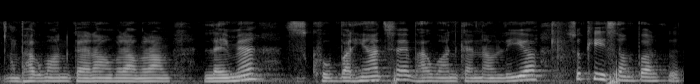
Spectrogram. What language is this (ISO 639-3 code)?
mai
